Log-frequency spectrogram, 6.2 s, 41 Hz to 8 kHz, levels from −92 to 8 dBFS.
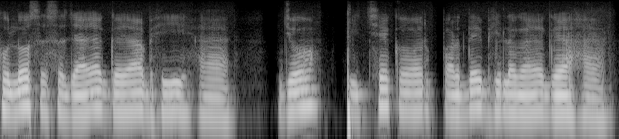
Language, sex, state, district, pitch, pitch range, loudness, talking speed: Hindi, male, Jharkhand, Palamu, 115 Hz, 110-120 Hz, -18 LUFS, 145 wpm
